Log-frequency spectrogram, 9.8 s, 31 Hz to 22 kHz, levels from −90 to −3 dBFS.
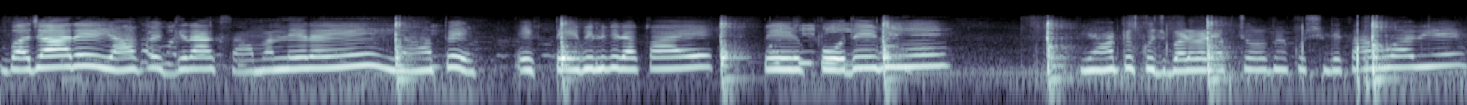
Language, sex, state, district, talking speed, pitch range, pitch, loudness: Hindi, female, Madhya Pradesh, Bhopal, 190 wpm, 285-330 Hz, 300 Hz, -19 LUFS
